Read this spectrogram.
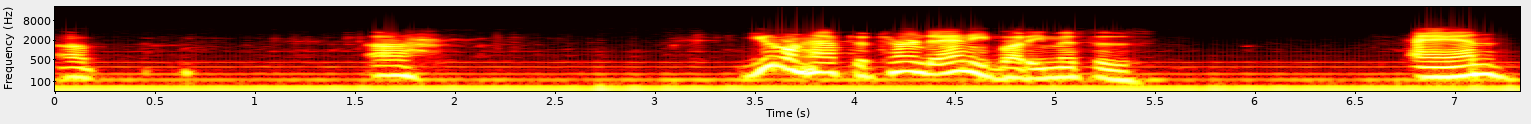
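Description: A man acting a bashful, slow-witted, lovesick young man in a 1950s radio comedy, with a halting, eager manner. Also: on the high side, expressive. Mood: giddy, smitten. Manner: halting, hesitant, drawling. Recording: muffled 1950s radio broadcast, music behind.

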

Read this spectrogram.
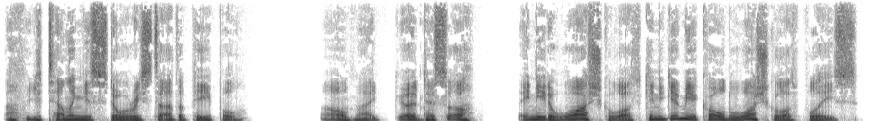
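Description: A man's voice: on the high side, unhurried, gravelly, warm tone, no room sound, studio quality, exaggerated voice. A man voicing a fussy, indignant elderly grandmother who nags and scolds in melodramatic questions. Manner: nagging, rhetorical questioning, melodramatic.

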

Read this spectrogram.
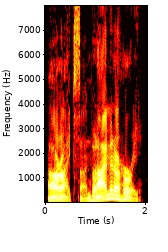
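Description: A man's voice: fairly low pitch, lively intonation, moderate pace, fairly bright tone, no echo. Man doing a strict busy dad, firm and kinda dismissive, dry close sound. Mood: stern. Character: stern busy father.

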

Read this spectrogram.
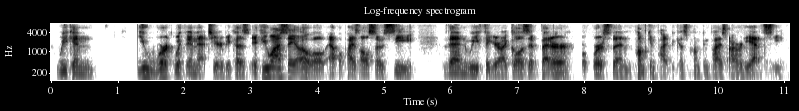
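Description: A man's voice: low voice, moderate pace, a bit bright, lo-fi sound. A man hosting a podcast, chatting casually with the group. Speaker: podcast host.

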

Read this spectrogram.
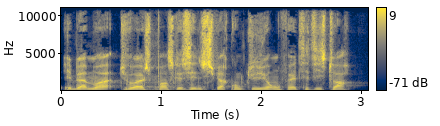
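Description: A man hosting a casual podcast conversation, chatty and animated in his storytelling. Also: mid-range voice, fast talker, no room sound. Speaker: podcast host.

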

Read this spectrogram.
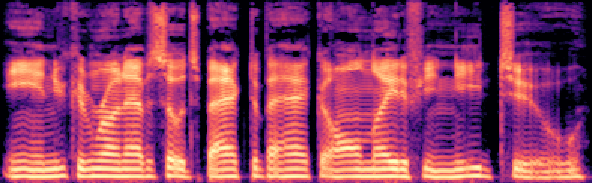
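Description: A man hosting a bedtime podcast in a rambling monologue, halting and meandering as he stammers, droning along and interrupting himself. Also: completely flat delivery, vocal fry, smooth, dry recording, studio quality. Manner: halting, meandering, self-interrupting, often stammers over words; droning, low-stakes delivery. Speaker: podcast host.

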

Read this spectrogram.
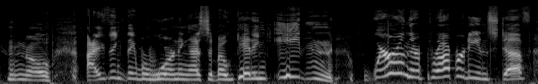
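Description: A woman's voice: high voice, animated, normal speed, sharp tone, dry recording. A woman playing a timid, polite young male henchman in an audio drama, hesitant and awkward.

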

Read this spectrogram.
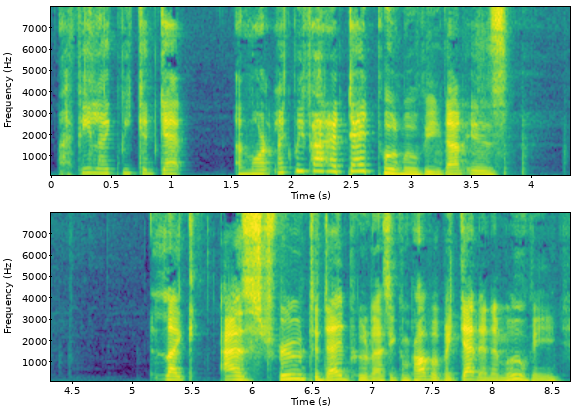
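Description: A man co-hosting a podcast, chatting casually about movies and games in a rambling, emphatic, sweary way. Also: fairly high pitch. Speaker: podcast co-host. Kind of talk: casual movie and game chat.

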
